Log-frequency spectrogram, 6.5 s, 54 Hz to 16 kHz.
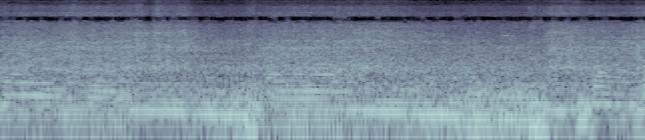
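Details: Honda Unicorn 150 after new Spaco carburettor replaced the old diaphragm carburettor: crisp clean revs rising and falling smoothly, no stumbling or missing; missing and misfire problem solved, engine healthy.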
